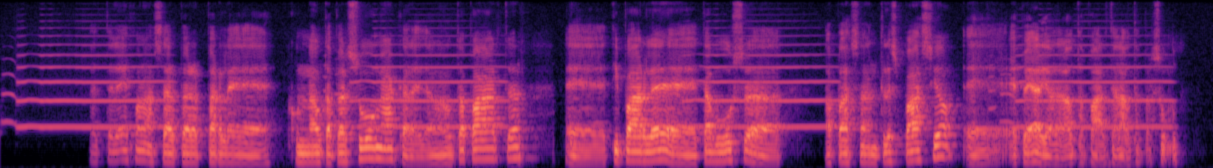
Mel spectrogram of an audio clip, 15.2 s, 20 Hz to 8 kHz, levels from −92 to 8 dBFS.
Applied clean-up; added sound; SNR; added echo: none; Trumpet; 13 dB; none.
